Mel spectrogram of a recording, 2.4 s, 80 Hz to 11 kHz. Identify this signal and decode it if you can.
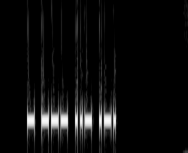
Morse code, heard as a keyed tone, about 40 wpm, 700 Hz. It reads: TOUR
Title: Sentences from Top 1400 Words - New Word Drill Alt - 40wpm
